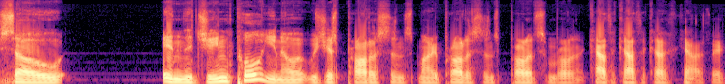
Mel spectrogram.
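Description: A man with a Northern Irish accent speaks very fast in a fairly low pitch. His intonation stays fairly even, and the sound is dry and close with no echo. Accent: Northern Irish (Belfast). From Northern Ireland, Belfast. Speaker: guest sharing life story. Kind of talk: interview. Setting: studio.

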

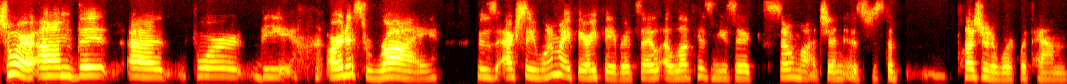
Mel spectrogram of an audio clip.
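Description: A woman speaks with an American accent in a plain, everyday voice, her pitch fairly high. Her pace is moderate, and her pitch varies in an ordinary way. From Oklahoma. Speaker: record label creative director. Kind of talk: interview.

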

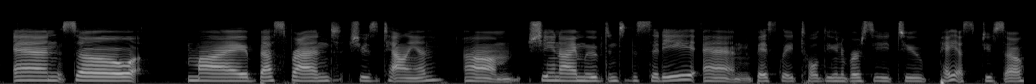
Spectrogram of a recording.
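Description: A woman with an American accent and an ordinary speaking voice, at a fairly low pitch and a fairly slow pace, with fairly even intonation. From US South, Richmond, Virginia. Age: 30s. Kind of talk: casual chat.

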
